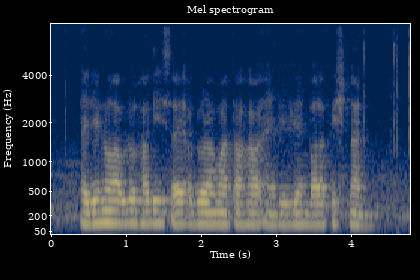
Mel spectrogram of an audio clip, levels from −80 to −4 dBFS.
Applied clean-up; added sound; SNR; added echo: none; none; none; none.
